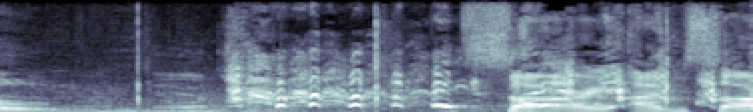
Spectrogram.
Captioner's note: laughs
